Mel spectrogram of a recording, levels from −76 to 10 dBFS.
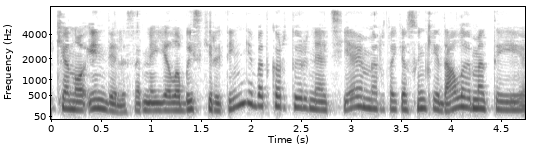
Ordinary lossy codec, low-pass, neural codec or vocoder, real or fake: MP3, 32 kbps; 7.2 kHz; none; real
